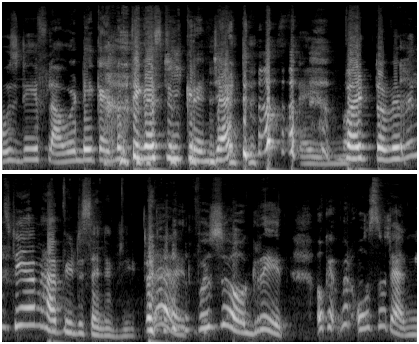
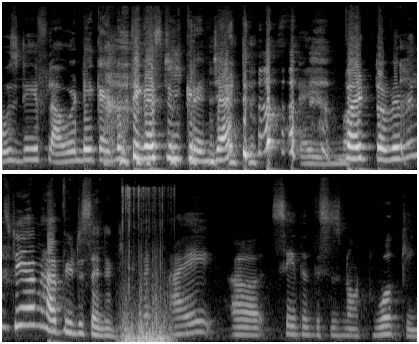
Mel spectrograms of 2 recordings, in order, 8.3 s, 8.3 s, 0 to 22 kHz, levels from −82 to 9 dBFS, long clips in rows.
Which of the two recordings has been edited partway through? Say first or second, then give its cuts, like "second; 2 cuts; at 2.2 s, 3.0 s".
second; 1 cut; at 5.4 s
